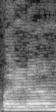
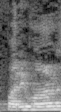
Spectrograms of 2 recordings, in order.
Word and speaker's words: परिणाम: आप यहाँ परिणाम ही पढ़ेंगे, गलती से परिमाण शब्द का उच्चारण बीच में हो गया है, इस चीज को ध्यान में रखेंगे।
